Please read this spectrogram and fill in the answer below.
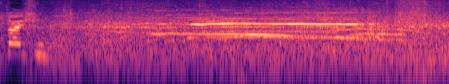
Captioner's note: cheerers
